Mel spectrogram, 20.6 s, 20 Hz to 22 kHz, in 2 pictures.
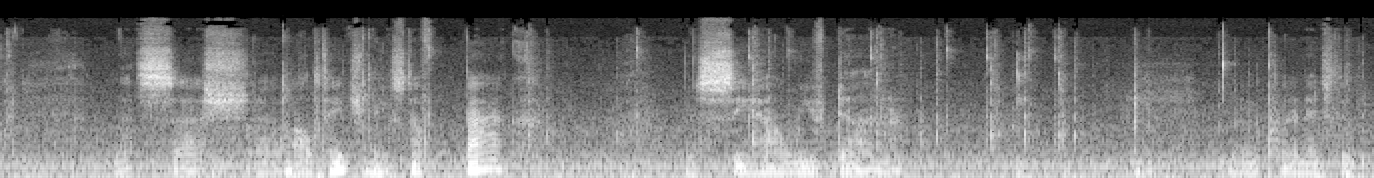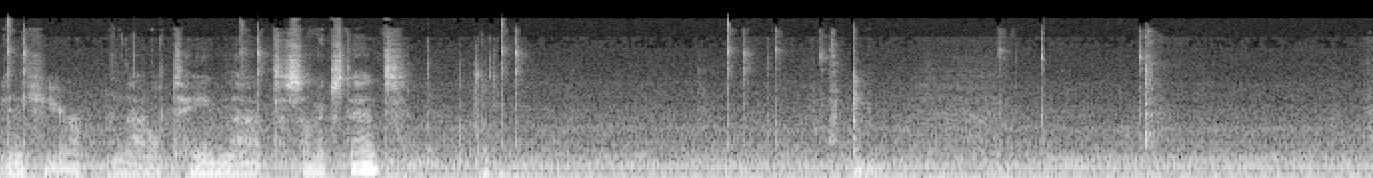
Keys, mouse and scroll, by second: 2.4 alt+h, 2.8 alt+a, 3.2 middle click, 4.2-4.8 scroll up 5, 4.8 middle click, 5.9 middle click, 6.8-7.6 scroll up 2, 7.1 middle click, 7.7 shift+middle click, 8.1-8.5 scroll up 2, 8.5 Tab, 9.8 ctrl+r, 13.9 ctrl+r, 16.1 middle click, 16.7 Tab, 17.3-17.8 scroll down 3, 17.9 middle click, 18.9-19.9 scroll up 1.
